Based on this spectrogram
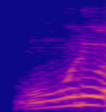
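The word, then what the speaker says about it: أولو: ഉലു എന്നാണോ ഉലു അല്ലേ ഉലുവ അല്ല ഉലു എന്നാണ് വായിക്കുകയാണ് വാവ് എഴുതും പക്ഷേ വായിക്കുന്നത് വാവ് ഇല്ലാതെയാണ് ഉലായിക്ക ഉണ്ടല്ലോ ഉലായിക്ക പോലെയാണ് ഉച്ചാരണം ഉലുൽ ഇൽമി ലാ ഇലാഹ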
